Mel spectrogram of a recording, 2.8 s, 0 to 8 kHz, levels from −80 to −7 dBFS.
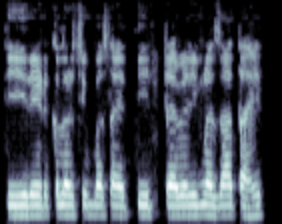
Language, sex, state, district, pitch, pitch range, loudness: Marathi, male, Maharashtra, Dhule, 135 Hz, 130-135 Hz, -16 LUFS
